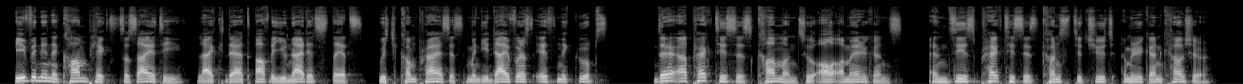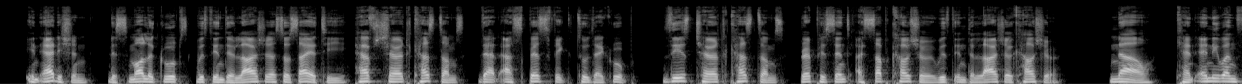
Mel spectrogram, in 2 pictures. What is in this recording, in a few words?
english commercial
